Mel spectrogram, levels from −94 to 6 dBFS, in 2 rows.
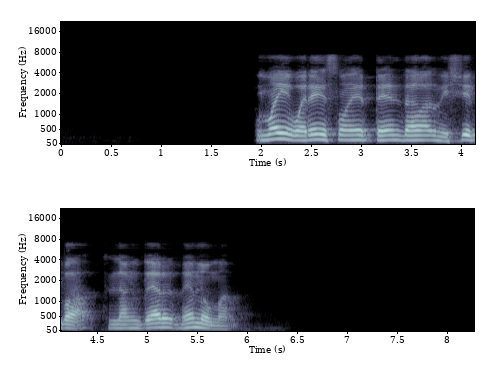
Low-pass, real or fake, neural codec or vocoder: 7.2 kHz; fake; codec, 16 kHz, 1 kbps, FunCodec, trained on LibriTTS, 50 frames a second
